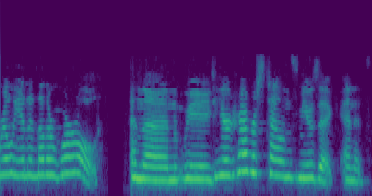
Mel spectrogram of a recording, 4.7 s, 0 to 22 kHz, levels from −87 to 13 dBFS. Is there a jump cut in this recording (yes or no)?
yes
